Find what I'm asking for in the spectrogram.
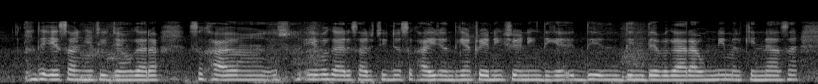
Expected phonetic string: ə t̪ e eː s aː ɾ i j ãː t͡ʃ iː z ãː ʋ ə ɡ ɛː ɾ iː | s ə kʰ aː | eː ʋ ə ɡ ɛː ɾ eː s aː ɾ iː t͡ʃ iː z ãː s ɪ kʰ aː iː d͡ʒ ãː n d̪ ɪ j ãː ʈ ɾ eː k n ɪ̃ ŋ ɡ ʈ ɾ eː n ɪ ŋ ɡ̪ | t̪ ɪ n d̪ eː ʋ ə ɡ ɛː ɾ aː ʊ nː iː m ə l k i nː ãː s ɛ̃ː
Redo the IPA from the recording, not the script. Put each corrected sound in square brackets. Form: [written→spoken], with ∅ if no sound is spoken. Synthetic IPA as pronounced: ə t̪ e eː s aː ɾ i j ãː t͡ʃ iː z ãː ʋ ə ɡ ɛː ɾ [iː→aː] | s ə kʰ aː | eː ʋ ə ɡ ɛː ɾ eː s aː ɾ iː t͡ʃ iː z ãː s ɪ kʰ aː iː d͡ʒ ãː n d̪ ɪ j ãː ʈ ɾ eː [k→∅] n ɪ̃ ŋ ɡ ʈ ɾ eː n ɪ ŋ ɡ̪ | [t̪→d̪] ɪ n d̪ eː ʋ ə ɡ ɛː ɾ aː ʊ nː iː m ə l k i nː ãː s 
